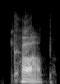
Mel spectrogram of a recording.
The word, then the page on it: CUP: American English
